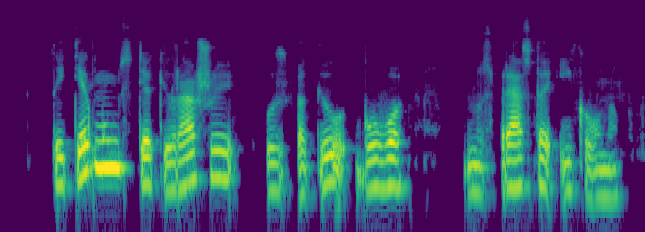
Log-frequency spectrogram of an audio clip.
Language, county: Lithuanian, Klaipėda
